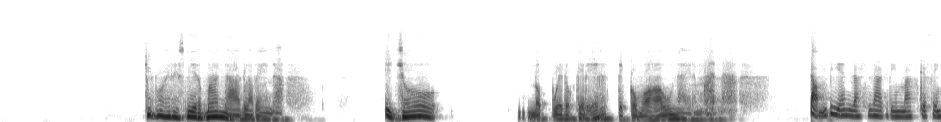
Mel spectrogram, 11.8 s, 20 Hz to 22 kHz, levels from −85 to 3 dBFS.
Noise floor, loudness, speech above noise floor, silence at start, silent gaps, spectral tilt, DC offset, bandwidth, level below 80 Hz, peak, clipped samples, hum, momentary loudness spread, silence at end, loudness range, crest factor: under -90 dBFS; -19 LUFS; over 72 dB; 1.8 s; none; -11.5 dB/octave; under 0.1%; 5.2 kHz; -40 dBFS; -4 dBFS; under 0.1%; none; 15 LU; 0 s; 5 LU; 16 dB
